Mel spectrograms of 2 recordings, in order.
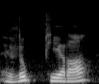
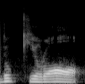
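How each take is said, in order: First: The r is moderately thick, between thin and full. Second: The r is said very thick, with a full mouth. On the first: The speaker calls it right. "it's not empty mouth, but it's not too full either" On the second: The speaker calls it wrong. "don't overdo it. Don't say dhukira"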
